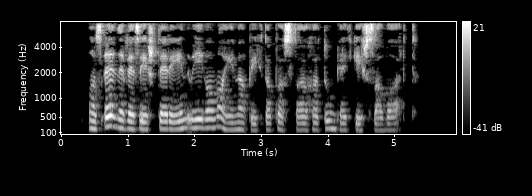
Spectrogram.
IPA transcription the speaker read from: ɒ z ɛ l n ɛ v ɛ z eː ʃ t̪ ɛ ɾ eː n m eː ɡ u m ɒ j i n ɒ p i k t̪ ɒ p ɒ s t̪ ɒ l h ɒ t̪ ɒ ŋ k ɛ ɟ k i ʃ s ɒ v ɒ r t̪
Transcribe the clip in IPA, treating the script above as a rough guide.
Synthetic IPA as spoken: ɒ z ɛ l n ɛ v ɛ z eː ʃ t̪ ɛ ɾ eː n m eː ɡ ɒ m ɒ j i n ɒ p i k t̪ ɒ p ɒ s t̪ ɒ l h ɒ t̪ u ŋ k ɛ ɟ k i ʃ s ɒ v ɒ r t̪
